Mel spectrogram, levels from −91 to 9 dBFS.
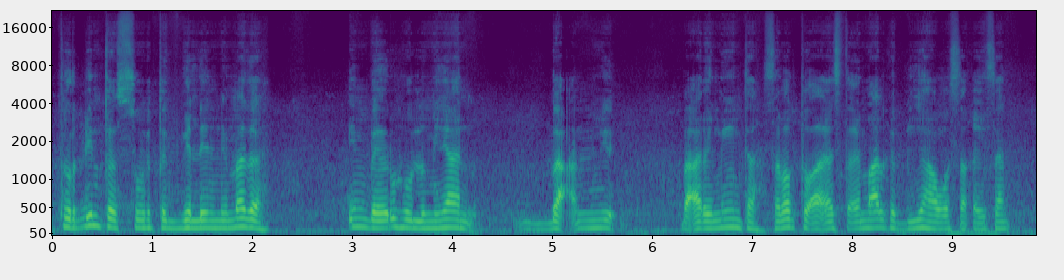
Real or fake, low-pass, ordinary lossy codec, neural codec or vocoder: fake; none; none; codec, 44.1 kHz, 3.4 kbps, Pupu-Codec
